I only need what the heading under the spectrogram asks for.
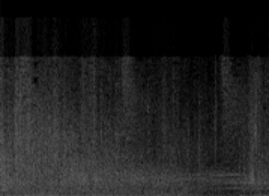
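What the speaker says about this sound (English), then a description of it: "Another Calliope Rocket Barrage getting some good AoE damage." A Calliope rocket barrage in the strategy game Company of Heroes rumbles as a dense, continuous roar of overlapping blasts, loud and sustained throughout with no pauses.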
